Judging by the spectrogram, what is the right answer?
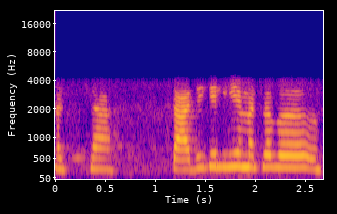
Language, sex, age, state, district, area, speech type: Hindi, female, 18-30, Madhya Pradesh, Harda, urban, conversation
